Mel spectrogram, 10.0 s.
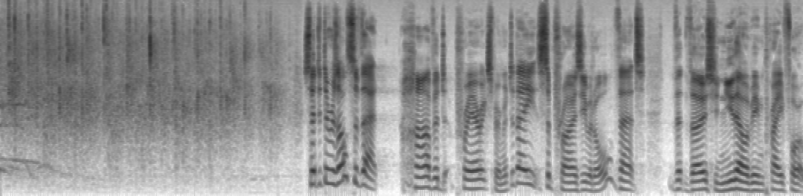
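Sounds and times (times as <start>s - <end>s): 
audience applause: 0.0s - 3.8s
speech: 3.8s - 10.0s.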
